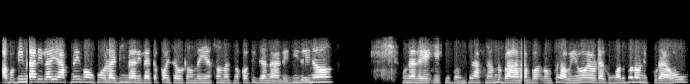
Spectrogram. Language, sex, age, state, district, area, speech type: Nepali, female, 30-45, West Bengal, Kalimpong, rural, conversation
